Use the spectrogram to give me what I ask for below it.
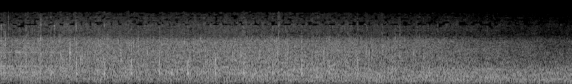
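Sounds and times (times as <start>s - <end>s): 
applause from a large audience: 0.0s - 5.6s.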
